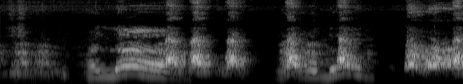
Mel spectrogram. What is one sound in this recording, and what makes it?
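A young monkey squeals in a high voice.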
